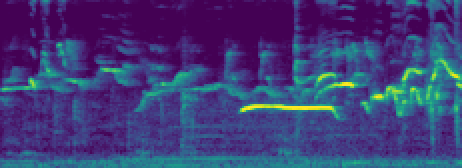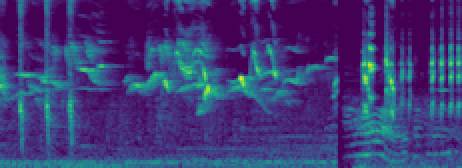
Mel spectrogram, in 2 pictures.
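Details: White-rumped shama delivering a varied song of sustained whistles, fast trills and sharp clicks, ending in a rapid series of chattering notes.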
